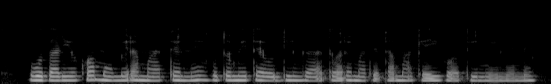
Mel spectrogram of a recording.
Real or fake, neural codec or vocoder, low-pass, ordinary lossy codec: fake; autoencoder, 48 kHz, 128 numbers a frame, DAC-VAE, trained on Japanese speech; 5.4 kHz; Opus, 64 kbps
